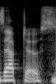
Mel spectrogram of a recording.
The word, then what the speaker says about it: Zapdos: Moltres and Zapdos.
